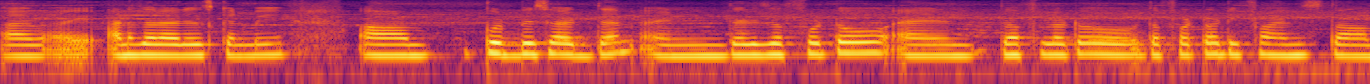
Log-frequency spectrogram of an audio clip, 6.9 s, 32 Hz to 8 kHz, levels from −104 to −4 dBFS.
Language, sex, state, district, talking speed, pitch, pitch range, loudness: English, female, Chandigarh, Chandigarh, 190 wpm, 225 Hz, 220-235 Hz, -18 LUFS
